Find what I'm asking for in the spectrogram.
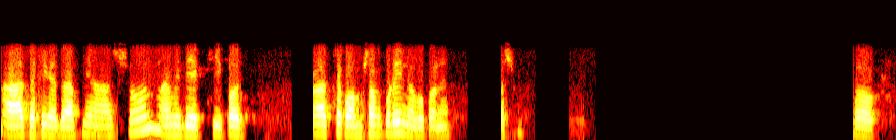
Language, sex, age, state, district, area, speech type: Bengali, male, 18-30, West Bengal, South 24 Parganas, urban, conversation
